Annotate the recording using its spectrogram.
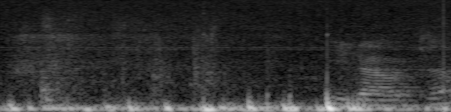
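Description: Handling noise on a handheld microphone: irregular low thumps and rumble as it is moved and carried, the loudest thump about one and a half seconds in.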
